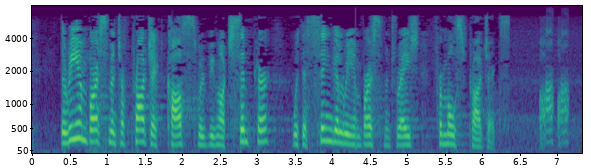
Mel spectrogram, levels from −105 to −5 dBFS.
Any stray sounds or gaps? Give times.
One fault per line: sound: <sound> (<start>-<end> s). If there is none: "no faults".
sound: laugh (6.8-7.2 s)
